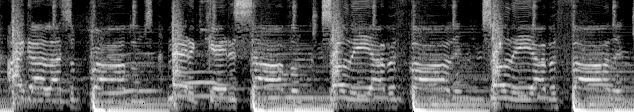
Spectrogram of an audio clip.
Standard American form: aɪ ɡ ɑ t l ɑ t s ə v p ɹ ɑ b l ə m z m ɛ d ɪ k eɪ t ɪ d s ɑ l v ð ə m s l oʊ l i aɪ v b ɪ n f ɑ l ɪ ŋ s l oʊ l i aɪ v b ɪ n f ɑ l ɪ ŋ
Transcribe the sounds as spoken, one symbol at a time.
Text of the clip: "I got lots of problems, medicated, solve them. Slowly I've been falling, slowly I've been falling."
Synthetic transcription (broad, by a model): aɪ ɡ ɑ t l ɑ t s ə v p ɹ ɑ b l ə m z m ɛ d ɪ k eɪ t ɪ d s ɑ v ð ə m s oʊ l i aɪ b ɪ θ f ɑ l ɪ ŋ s oʊ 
